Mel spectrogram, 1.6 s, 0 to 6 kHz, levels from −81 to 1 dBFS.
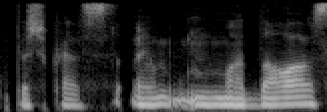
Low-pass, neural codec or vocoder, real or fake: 5.4 kHz; codec, 24 kHz, 1.5 kbps, HILCodec; fake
